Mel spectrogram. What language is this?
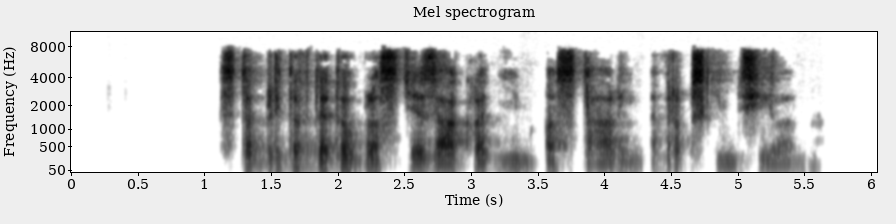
Czech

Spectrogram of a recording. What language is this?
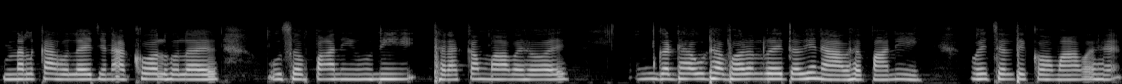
Maithili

